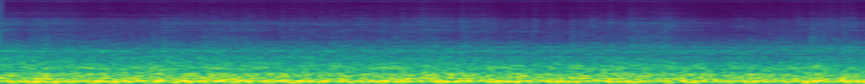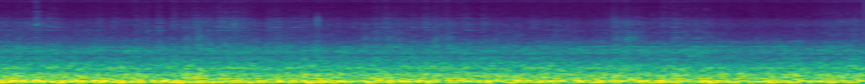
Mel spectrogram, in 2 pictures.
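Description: A boat's diesel engine running with a steady low rumble.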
